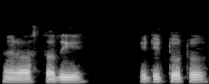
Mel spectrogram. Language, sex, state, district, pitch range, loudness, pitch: Bengali, male, West Bengal, Paschim Medinipur, 110-115 Hz, -17 LUFS, 115 Hz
